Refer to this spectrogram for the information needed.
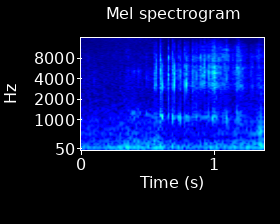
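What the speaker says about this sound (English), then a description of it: "I definitely heard that crunch" A single close, crisp crunch as a piece of flaky baklava is broken and bitten, with a burst of crackling bite noise followed by a brief quieter crumble.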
